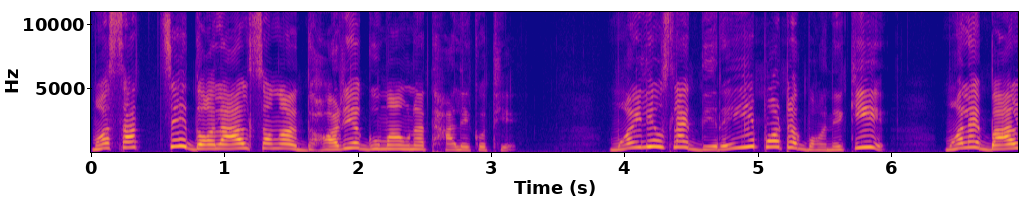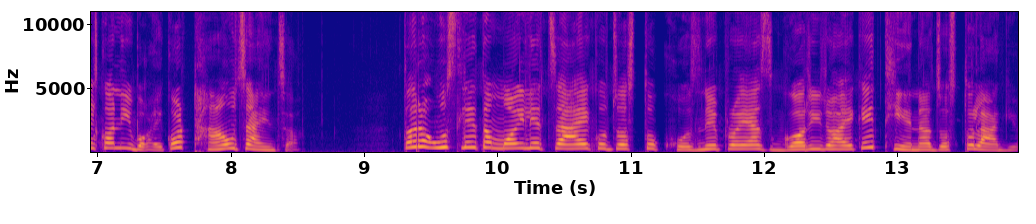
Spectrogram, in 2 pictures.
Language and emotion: Nepali, angry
